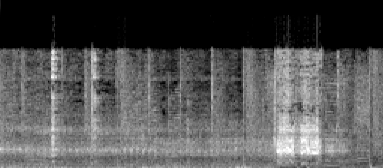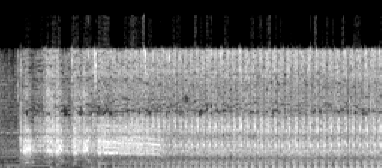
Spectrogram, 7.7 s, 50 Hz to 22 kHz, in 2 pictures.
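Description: KTM RC 200 motorcycle engine cranking with a few uneven bursts, then catching and settling into a steady, loud idle with a constant mechanical drone.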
